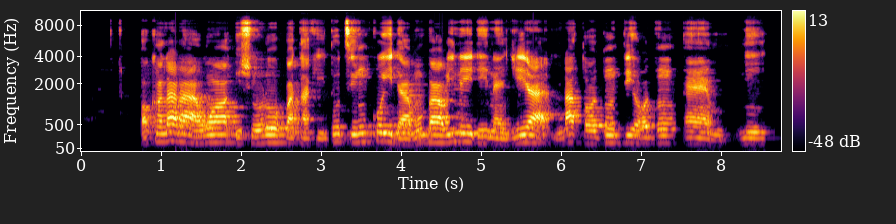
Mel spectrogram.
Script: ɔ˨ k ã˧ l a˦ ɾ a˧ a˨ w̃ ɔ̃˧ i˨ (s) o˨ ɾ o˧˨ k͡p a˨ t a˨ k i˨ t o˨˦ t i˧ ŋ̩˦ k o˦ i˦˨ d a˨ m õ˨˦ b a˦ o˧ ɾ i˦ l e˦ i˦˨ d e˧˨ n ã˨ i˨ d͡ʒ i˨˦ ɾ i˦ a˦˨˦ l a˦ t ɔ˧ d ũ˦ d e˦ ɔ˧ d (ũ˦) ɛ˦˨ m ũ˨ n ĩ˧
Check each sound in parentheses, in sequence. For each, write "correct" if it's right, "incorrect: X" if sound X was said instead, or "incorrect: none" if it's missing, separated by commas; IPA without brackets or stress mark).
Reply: incorrect: ʃ, correct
